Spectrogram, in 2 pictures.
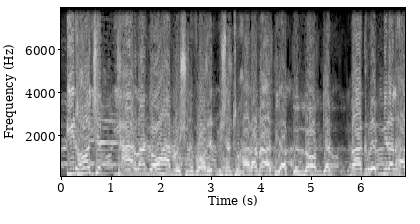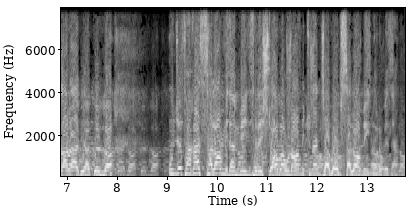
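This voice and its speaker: A man with a high voice delivers a mourning sermon at a religious gathering. He explains steadily, then swells into impassioned, wailing exclamations. A crowd is clearly heard around him. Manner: preaching, rising to impassioned wailing cries. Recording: crowd audible behind.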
